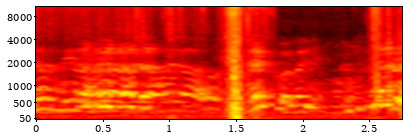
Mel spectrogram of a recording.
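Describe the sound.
Crinkly plastic bag rustling as a size XL hoodie is pulled out of it, with a sharp crackling burst in the middle and scattered rustles around it while people talk over the handling.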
